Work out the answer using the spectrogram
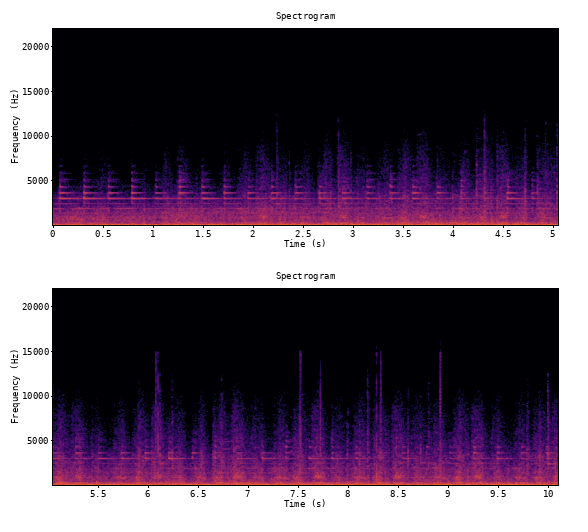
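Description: Train sound effect: a level-crossing warning bell dinging about three times a second over a low rumble. A train runs past with its wheels clicking over the rail joints, the clicks coming through more plainly from about halfway on.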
